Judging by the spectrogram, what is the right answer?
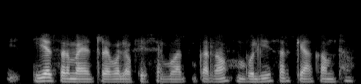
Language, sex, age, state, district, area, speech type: Urdu, male, 18-30, Uttar Pradesh, Saharanpur, urban, conversation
